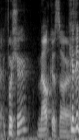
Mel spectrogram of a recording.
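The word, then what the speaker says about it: Malchezaar: Malchazar. I don't know the two pronunciations. I think it's a hard CH. I think it's Malchazar. For sure? Malchazar.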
